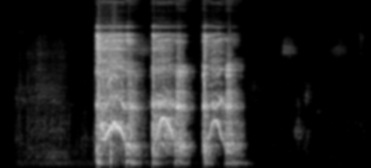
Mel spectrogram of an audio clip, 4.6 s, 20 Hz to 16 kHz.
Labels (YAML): expert_labels:
- quality: good
  cough_type: dry
  dyspnea: false
  wheezing: false
  stridor: false
  choking: false
  congestion: false
  nothing: true
  diagnosis: upper respiratory tract infection
  severity: mild
age: 64
gender: male
respiratory_condition: true
fever_muscle_pain: true
status: symptomatic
